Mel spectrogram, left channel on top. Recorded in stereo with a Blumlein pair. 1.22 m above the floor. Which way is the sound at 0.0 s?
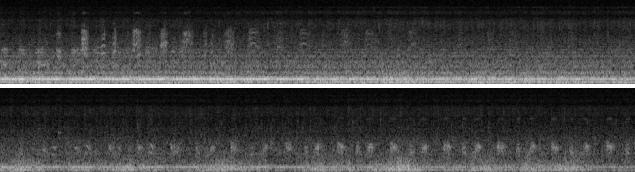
55° left.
